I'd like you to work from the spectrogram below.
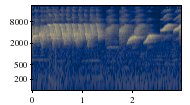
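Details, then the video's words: Javan bush lark eager to mate gives a dense buzzy rattle followed by a series of rising slurred whistles. "branjangan lagi over birahi minta kawin"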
